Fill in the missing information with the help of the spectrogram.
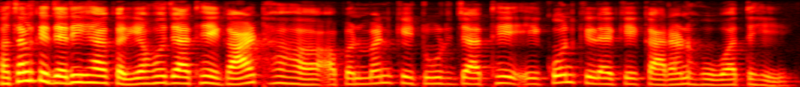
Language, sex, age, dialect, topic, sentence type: Chhattisgarhi, female, 25-30, Central, agriculture, question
